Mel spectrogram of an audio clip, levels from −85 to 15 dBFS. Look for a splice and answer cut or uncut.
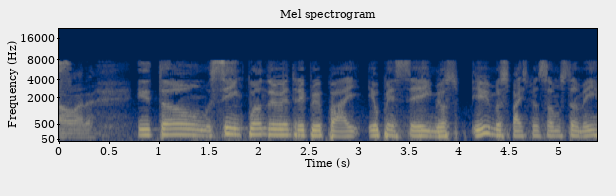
uncut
